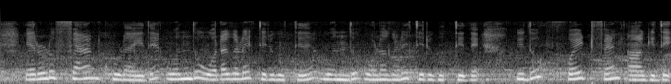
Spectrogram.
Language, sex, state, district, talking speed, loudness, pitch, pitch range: Kannada, female, Karnataka, Shimoga, 125 wpm, -11 LUFS, 240 Hz, 220-260 Hz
